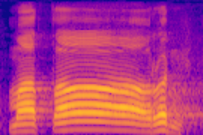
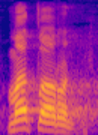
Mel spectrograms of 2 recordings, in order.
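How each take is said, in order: First: The vowel after the t is long. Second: The vowel after the t is short. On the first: It means airport. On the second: It means rain.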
